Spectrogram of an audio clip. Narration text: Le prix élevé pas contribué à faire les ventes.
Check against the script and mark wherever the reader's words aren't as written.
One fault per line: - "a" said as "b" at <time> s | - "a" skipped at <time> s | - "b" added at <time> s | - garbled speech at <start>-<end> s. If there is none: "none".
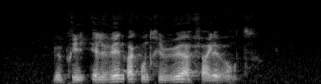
none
